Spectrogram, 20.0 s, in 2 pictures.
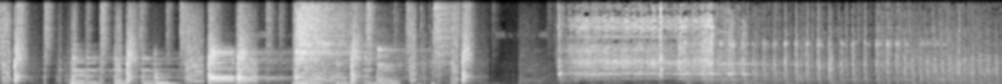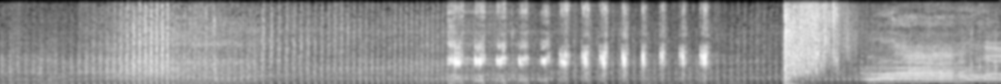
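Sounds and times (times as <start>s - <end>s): music: 0.0s - 5.6s
small engine puttering: 5.6s - 20.0s.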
